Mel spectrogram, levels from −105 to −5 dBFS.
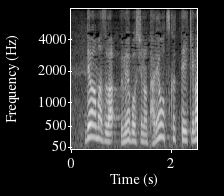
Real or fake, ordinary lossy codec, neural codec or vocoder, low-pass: real; none; none; none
